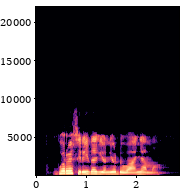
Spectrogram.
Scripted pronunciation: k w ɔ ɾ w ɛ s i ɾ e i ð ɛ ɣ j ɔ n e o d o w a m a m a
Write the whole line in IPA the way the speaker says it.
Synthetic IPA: ɡ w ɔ ɾ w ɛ s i ɾ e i ð a ɣ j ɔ n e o d o w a ɲ a m a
